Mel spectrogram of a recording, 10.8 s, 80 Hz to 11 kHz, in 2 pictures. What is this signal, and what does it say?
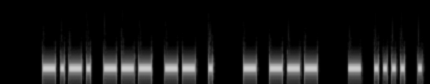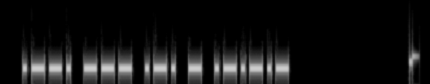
Morse code, heard as a keyed tone, about 22 wpm, 700 Hz. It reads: COME TO THE PORT.
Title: Sentences from Top 1000 Words - Review Part 1 - 22wpm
